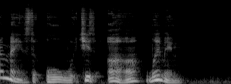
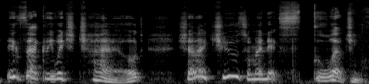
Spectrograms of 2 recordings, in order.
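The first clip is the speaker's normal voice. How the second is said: high, slow, relishing witch voice; gleeful witch; 10 semitones higher than usual. A narrator's reading. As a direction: savour each word like a hungry witch. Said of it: "she says to herself all day long".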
